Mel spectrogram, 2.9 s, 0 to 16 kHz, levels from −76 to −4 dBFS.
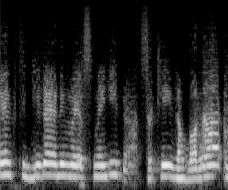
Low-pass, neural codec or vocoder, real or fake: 14.4 kHz; codec, 44.1 kHz, 0.9 kbps, DAC; fake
